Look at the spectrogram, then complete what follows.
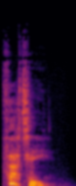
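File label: "fatty", British English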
